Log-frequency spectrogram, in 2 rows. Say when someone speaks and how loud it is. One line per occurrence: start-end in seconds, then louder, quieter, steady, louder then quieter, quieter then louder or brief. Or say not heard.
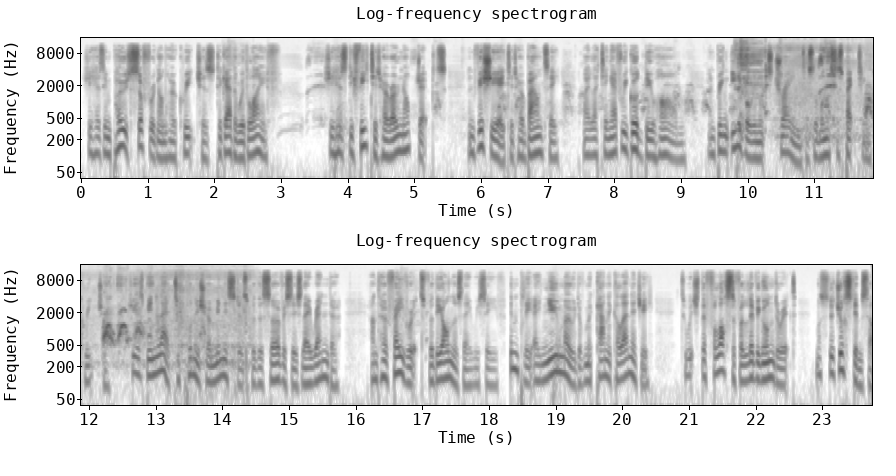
0.1-23.7 steady.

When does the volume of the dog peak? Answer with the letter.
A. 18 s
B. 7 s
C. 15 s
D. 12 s
D.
